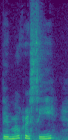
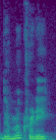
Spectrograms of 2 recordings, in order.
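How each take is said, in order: First: "democracy" with the stress on "mo"; stress on second syllable. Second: "democratic" with the stress on "cra"; stress on third syllable. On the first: Contrasting base word and suffixed word, "democracy" stressed on "mo". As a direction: say "democracy", leaning on the "mo". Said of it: "the stress was on the mo". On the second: Contrasting it with democracy, "democratic" stressed on "cra". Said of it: "the stress was on the re". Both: Shown as a demonstration.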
